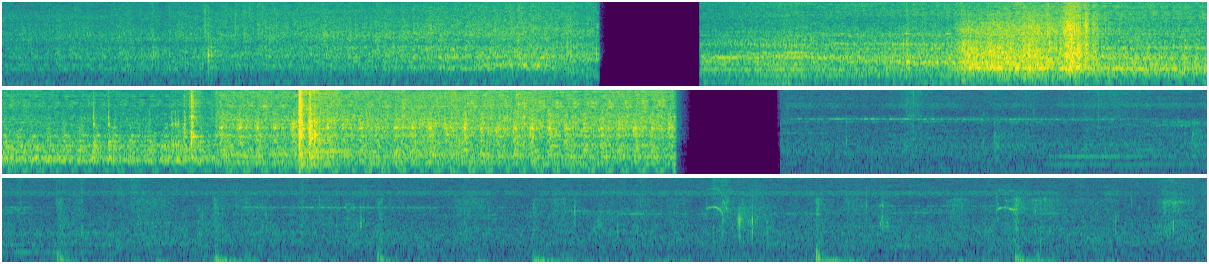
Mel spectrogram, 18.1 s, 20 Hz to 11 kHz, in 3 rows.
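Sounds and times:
motorcycle engine running: 5.6 - 9.5.

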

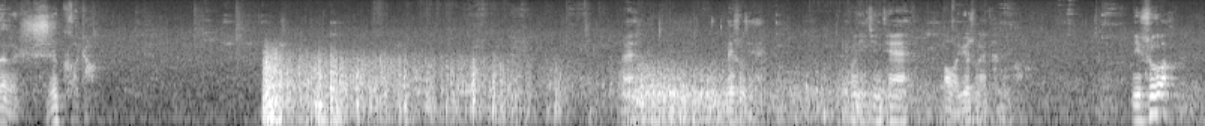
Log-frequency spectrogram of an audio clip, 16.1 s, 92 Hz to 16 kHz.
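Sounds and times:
rain: 0.0 - 16.0
rolling thunder rumble: 3.5 - 16.0
thunder crack: 3.5 - 16.0.

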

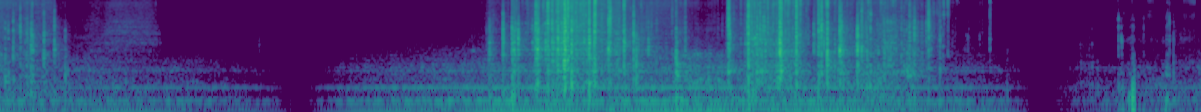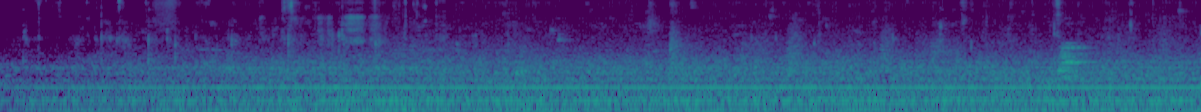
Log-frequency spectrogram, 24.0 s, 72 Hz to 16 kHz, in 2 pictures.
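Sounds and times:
plastic pouch crinkling: 0.0 - 0.8, 4.8 - 10.1.

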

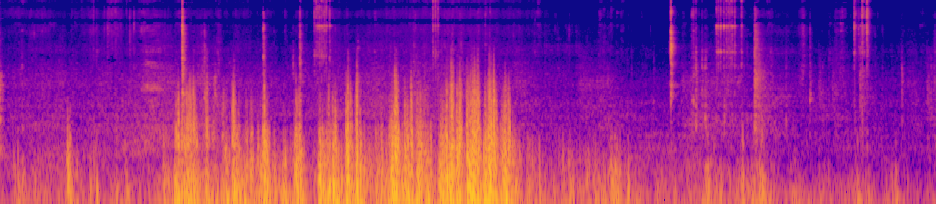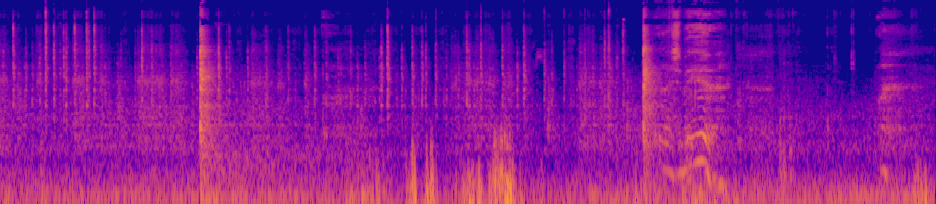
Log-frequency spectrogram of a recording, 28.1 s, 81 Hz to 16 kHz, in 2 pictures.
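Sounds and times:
low rumbling handling noise: 0.0 - 28.0
hand tools clicking and clinking: 4.5 - 5.1, 10.0 - 11.4, 12.1 - 25.2.

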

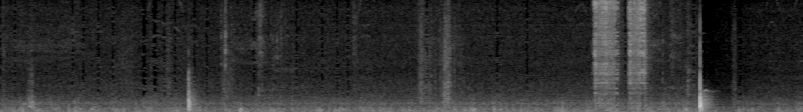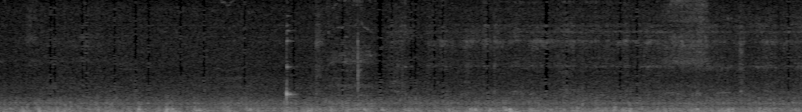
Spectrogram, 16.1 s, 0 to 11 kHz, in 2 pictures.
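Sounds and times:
aerosol can hissing: 5.9 - 6.5.

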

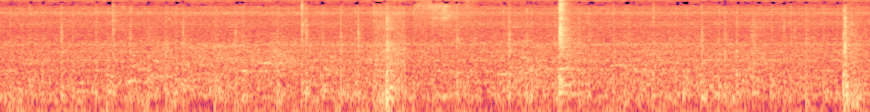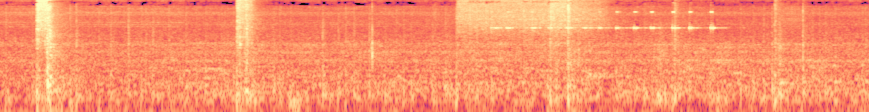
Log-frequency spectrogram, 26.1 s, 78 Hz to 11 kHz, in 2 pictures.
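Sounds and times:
short bursts of air hiss: 13.6 - 14.0, 16.6 - 17.0, 19.9 - 22.2
machinery humming: 17.2 - 24.6.

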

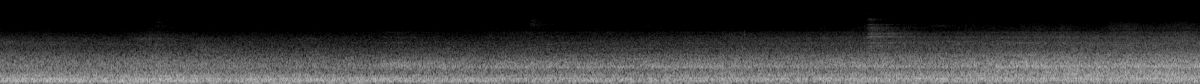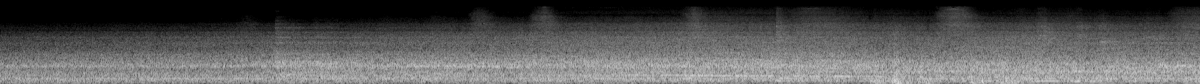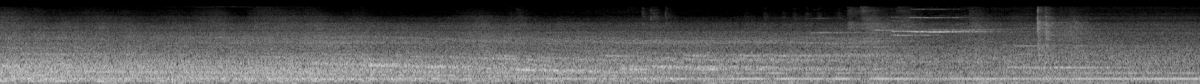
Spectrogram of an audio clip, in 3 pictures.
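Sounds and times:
train wheels rumbling on rails: 7.8 - 36.0
thin high brake squeals: 32.1 - 34.9.

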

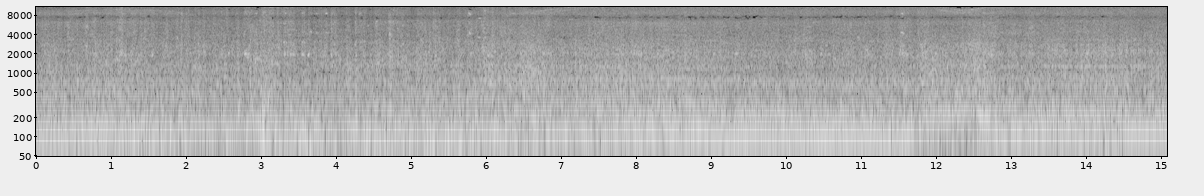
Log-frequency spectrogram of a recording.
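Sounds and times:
road noise: 0.0 - 15.0
truck diesel engine running: 0.0 - 15.0.

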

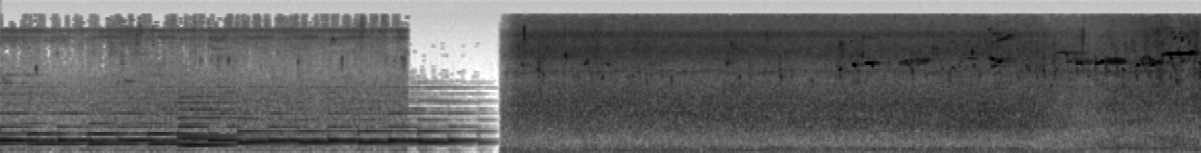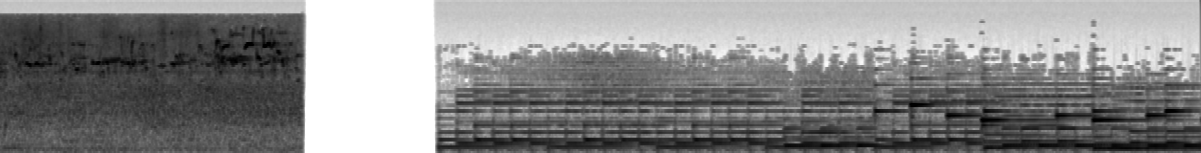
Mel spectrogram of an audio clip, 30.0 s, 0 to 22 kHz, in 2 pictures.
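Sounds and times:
birds chirping: 0.0 - 5.2, 6.3 - 18.8.

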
